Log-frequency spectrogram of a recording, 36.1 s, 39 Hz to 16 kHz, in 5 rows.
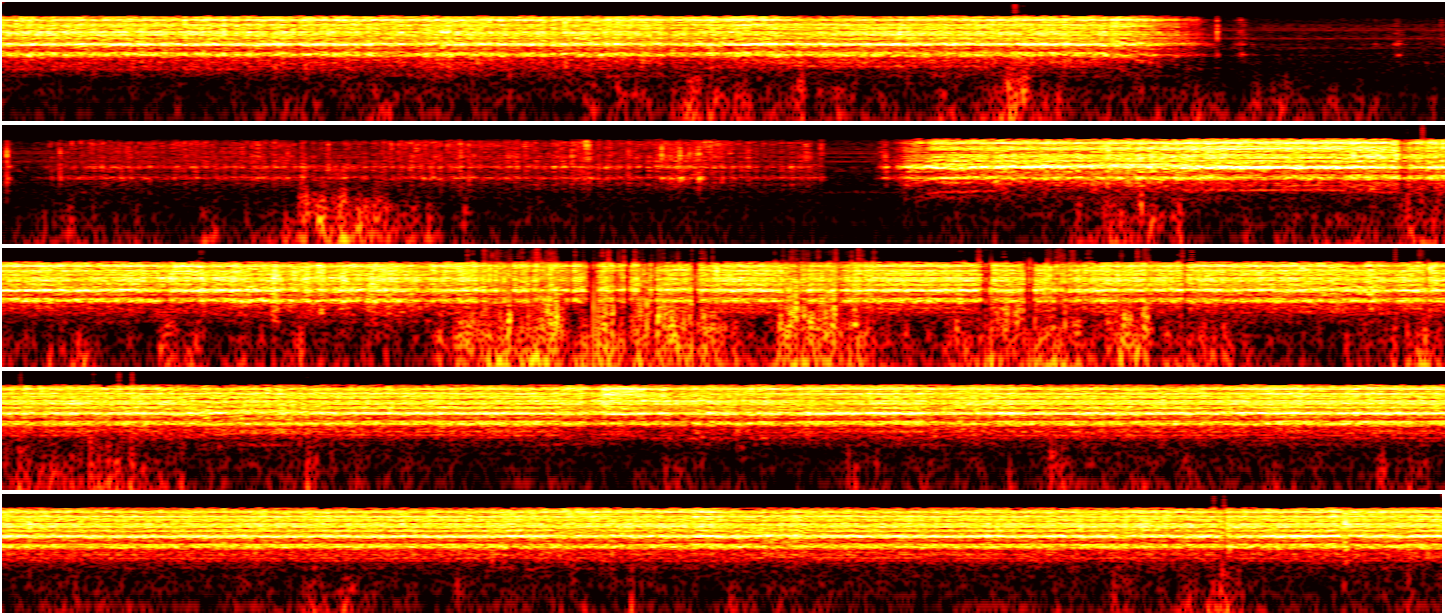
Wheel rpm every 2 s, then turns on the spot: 160, 160, 130, 0, 30, 30, 150, 160, 160, 160, 160, 160, 160, 160, 160, 160, 160, 160.
8-10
